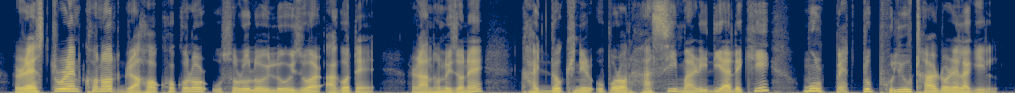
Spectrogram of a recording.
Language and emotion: Assamese, disgusted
